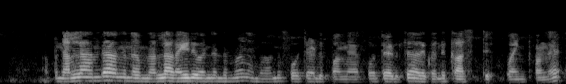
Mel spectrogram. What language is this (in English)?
Tamil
